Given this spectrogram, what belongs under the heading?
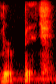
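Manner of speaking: hushed whisper, under the breath; whispered insult. Retold or imitated. Seke insulting Asta behind his back, whispered. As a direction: hiss it so only you hear. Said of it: "And he's like".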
